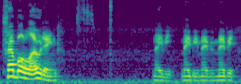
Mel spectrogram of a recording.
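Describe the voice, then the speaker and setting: A man hosting a late-night live stream, chatting excitably and bantering with viewers while reading their comments out, sounding tired. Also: lowish voice, takes it slowly, slight background noise.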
